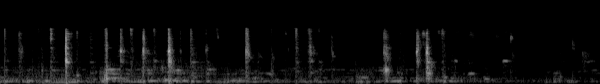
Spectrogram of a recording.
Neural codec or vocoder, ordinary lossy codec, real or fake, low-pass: codec, 16 kHz, 1 kbps, X-Codec, HuBERT features, trained on general audio; MP3, 48 kbps; fake; 5.4 kHz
